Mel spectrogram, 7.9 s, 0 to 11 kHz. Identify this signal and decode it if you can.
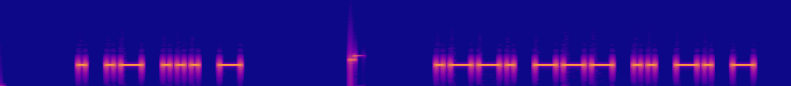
Morse code, heard as a keyed tone, about 17 wpm, 700 Hz. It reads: EAST POINT
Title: Sets of 3 Words - New Word Drill - 17wpm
